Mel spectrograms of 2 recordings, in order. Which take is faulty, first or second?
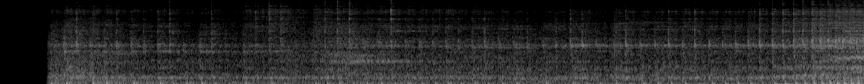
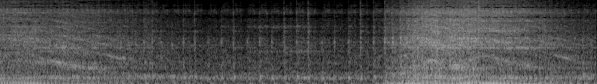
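first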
